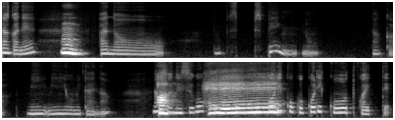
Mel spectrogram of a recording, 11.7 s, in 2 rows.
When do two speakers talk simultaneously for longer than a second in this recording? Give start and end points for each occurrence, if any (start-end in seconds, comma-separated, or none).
8.2-10.2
